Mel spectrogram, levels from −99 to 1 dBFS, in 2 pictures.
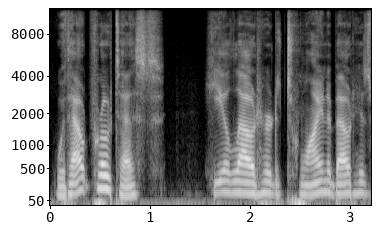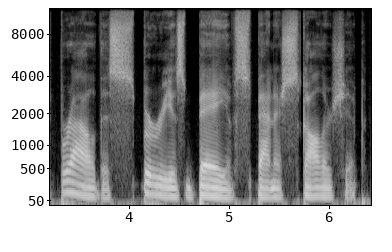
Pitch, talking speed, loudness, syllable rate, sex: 125 Hz, 150 wpm, -19 LUFS, 4.4 syllables/s, male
